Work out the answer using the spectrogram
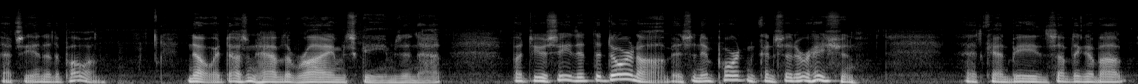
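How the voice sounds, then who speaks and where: An older American man, a retired professor, giving a folksy, rambling radio monologue in a gravelly, husky voice with pauses mid-phrase. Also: medium pitch, darkish tone. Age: older, retired, 60s or above. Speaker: retired English professor hosting a radio program.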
